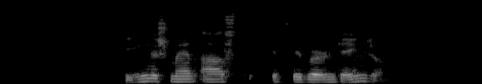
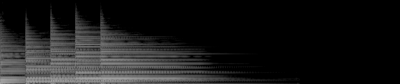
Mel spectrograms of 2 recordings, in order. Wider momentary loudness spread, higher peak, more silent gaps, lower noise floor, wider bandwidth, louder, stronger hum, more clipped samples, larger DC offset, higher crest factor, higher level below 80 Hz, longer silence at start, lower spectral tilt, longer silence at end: about the same, 15 LU vs 15 LU; second, -22 dBFS vs -12 dBFS; neither; first, under -90 dBFS vs -66 dBFS; second, 12 kHz vs 16.5 kHz; second, -39 LUFS vs -28 LUFS; neither; neither; neither; about the same, 20 dB vs 18 dB; second, -84 dBFS vs -50 dBFS; first, 1.25 s vs 0 s; about the same, -5 dB/octave vs -5.5 dB/octave; about the same, 1 s vs 1.05 s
